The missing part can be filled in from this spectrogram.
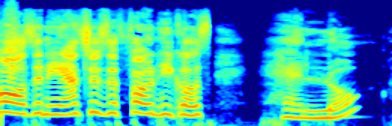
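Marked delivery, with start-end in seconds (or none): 1.7-2.4 put-on, fake Spanish accent. Retelling how he answers the phone, imitating a put-on Spanish accent. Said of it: "that doesn't make it a Spanish word".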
